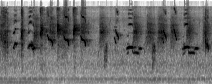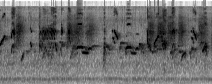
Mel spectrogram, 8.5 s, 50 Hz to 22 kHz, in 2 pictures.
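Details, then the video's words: Lovebird song, described as a highly effective jamming track prized by songbird hobbyists: dense, continuous high chattering with fast squeaky chirps and twittering phrases, constant hum underneath. "100% jamin paling ampuh // paling di cari para kicau mania"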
